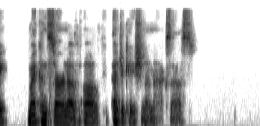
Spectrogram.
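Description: A woman speaks calmly and with some animation through an online call.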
